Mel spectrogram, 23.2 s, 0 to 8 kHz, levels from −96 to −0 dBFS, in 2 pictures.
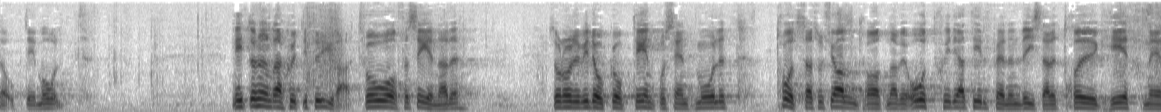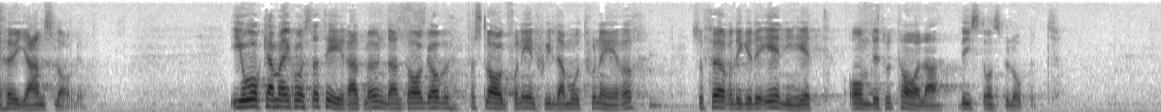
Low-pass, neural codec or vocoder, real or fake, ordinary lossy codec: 7.2 kHz; none; real; MP3, 32 kbps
